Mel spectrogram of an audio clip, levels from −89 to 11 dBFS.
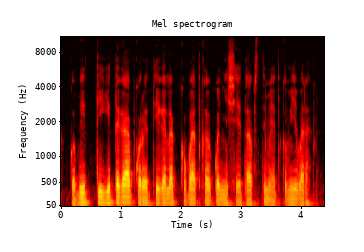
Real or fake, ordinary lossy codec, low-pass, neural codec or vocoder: real; none; none; none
